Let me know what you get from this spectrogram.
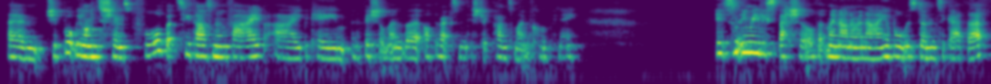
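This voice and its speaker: A woman's voice: medium pitch, fairly even intonation, moderate pace, a little mellow. Woman speaking in an echoey room. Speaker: amateur pantomime company member. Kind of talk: testimonial to camera.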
